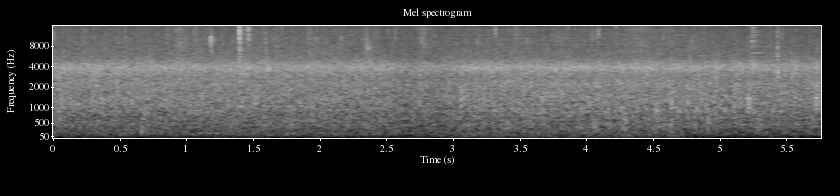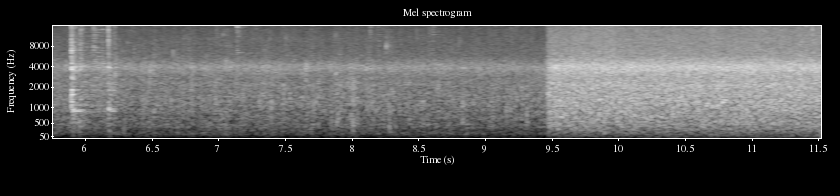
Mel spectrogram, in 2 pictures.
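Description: Water bubbles and simmers in a pot.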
